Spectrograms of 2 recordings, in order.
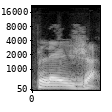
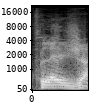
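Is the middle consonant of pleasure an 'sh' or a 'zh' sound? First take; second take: zh; zh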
